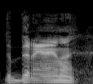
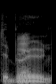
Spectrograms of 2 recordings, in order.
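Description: First: The name is said in a Flemish Dutch accent. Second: The name is said in a plain English accent. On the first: "adopt an affected Dutch Flemish accent and go" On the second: "that's simple"

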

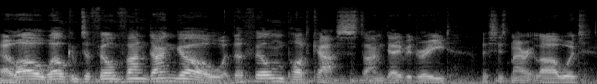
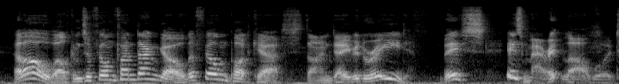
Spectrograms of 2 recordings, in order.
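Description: First: It sounds flat and a bit depressed. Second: It sounds moderately lively and upbeat.

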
